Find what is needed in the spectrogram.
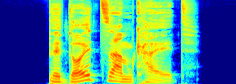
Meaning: significance, relevance
- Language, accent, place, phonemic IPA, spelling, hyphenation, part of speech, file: German, Germany, Berlin, /bəˈdɔɪ̯tzaːmkaɪ̯t/, Bedeutsamkeit, Be‧deut‧sam‧keit, noun, De-Bedeutsamkeit.ogg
